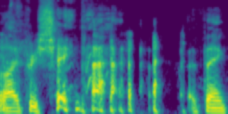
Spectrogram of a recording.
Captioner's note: chuckles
